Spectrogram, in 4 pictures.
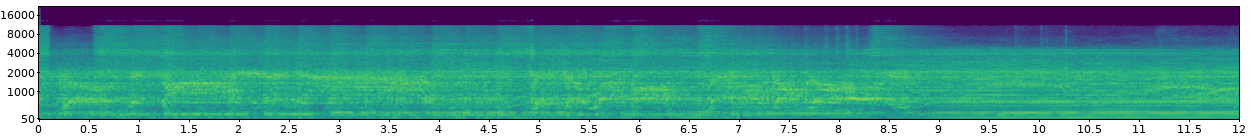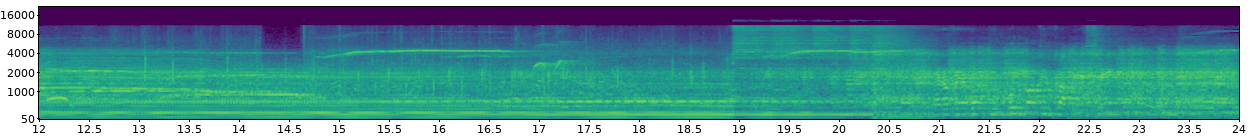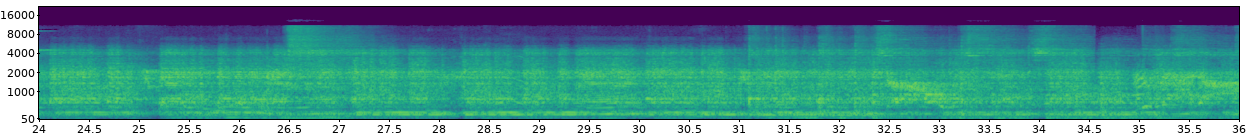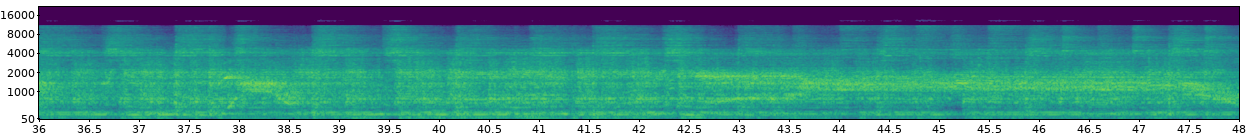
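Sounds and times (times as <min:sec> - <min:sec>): steady drum beat: 0:00.0 - 0:08.8, 0:31.1 - 0:48.0
metalcore band playing: 0:00.0 - 0:15.2, 0:16.8 - 0:48.0.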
